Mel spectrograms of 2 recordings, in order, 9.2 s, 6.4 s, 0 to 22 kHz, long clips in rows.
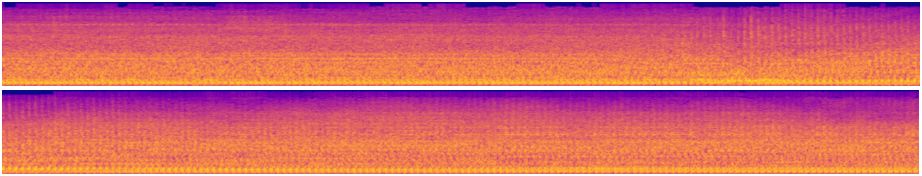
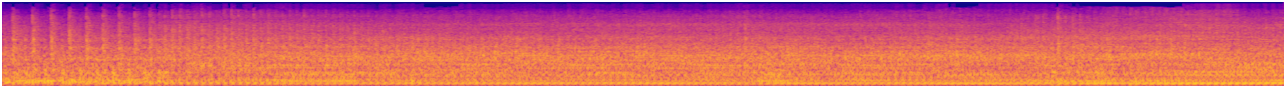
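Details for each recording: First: Older Tecumseh 10 hp engine on a 4,000 W generator with adjustable carburetor jet, carrying a 1500 W load at about 62.4 Hz; steady, even drone holding speed without dipping. Normal governed run under load. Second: Older 4,000 W Tecumseh generator after carburetor adjustable jet tuning: steady loud single-cylinder drone with a fast even beat and only a faint, occasional surge, much improved; governed speed low at 55 Hz, needs raising.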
